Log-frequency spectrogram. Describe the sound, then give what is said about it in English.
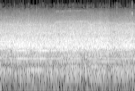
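A roaring baseball stadium crowd cheers loudly and continuously after Kyle Schwarber's grand slam puts the Phillies in the lead, a dense wall of voices holding steady at full volume without a break. “I got to tell you, if the Phillies, and listen to that crowd. Listen to that crowd.”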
